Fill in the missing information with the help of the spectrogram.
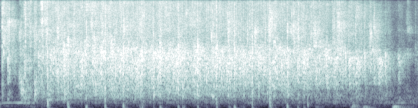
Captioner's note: applauds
